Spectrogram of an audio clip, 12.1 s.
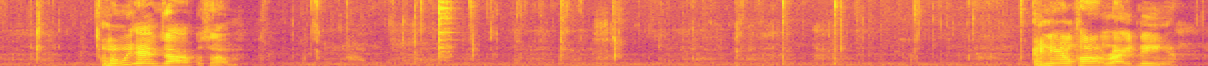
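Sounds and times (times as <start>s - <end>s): chewing with mouth closed: 0.0s - 1.0s, 2.4s - 10.3s.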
